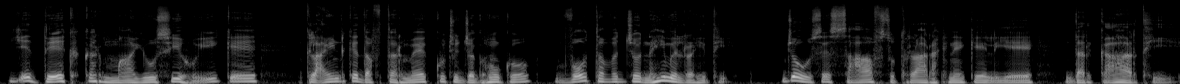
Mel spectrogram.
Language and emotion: Urdu, sad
